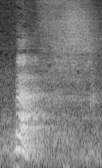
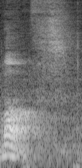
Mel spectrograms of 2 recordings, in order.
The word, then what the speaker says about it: maths: So mathematics is shortened to maths not maths.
